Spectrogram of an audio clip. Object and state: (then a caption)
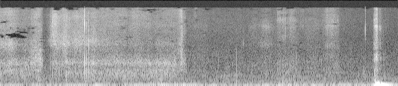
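Cardboard makeup palette box. Long red acrylic nails scratch and tap across the top of a small, hollow, flat printed cardboard box from a Benefit "Cheery Cheeks" blush palette lying on a fluffy makeup bag. A soft, airy scratching rasp fills the first two seconds, then fades to a faint rustle before one sharp, dry tap near the end.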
